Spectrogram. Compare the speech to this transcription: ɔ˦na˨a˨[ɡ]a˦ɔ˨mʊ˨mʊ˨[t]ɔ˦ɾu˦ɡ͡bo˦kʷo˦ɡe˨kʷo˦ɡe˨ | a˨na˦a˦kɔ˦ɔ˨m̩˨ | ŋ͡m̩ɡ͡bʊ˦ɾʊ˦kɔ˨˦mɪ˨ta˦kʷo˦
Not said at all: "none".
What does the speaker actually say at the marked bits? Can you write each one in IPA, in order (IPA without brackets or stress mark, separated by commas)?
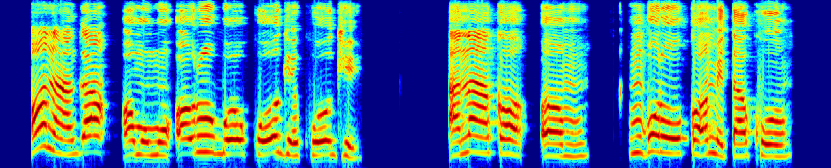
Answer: ɡ, ʔ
